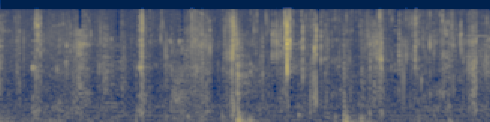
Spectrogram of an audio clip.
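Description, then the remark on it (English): Someone bites into a hot dog and chews, with soft crunching and moist squishing bursts, two sharper crunches standing out amid steady low mouth noises, no talking. “Clearly not a Nathan's hot dog. Oh my goodness. I don't even know how to get in this thing.”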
